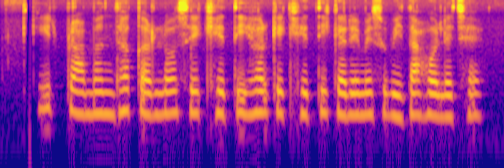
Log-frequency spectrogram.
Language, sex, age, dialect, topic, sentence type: Maithili, female, 18-24, Angika, agriculture, statement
